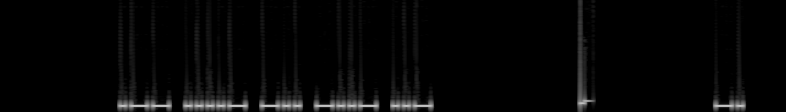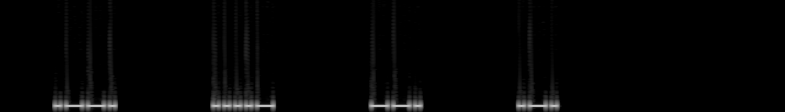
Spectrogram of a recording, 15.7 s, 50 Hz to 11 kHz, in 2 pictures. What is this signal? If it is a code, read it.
Morse code, heard as a keyed tone, about 22 wpm, spaced as for 11 wpm, 700 Hz. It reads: W4DXU NP4GR
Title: USA Call Signs - 5 Characters - 6x Character Spacing - 22wpm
